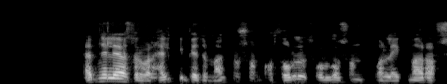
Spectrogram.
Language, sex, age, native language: Icelandic, male, 40-49, Icelandic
